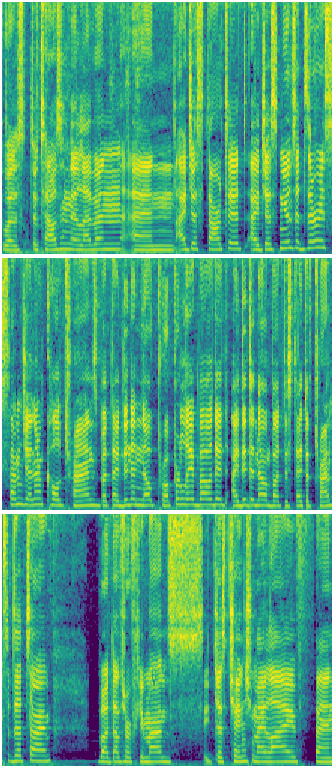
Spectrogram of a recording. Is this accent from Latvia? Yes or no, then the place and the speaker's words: yes; Riga, Latvia; from Riga, Latvia, and I was in Amsterdam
